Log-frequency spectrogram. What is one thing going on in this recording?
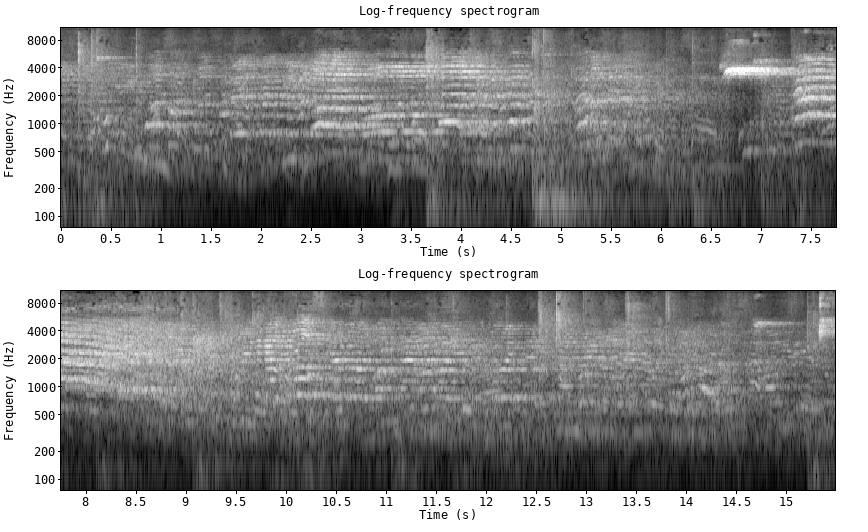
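Young women call out to each other across an echoing gym.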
